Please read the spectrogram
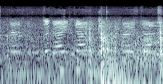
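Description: A young child's high-pitched, wavering voice close to the microphone, then a single sharp snap about one and a half seconds in, over the low murmur of a large hall.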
